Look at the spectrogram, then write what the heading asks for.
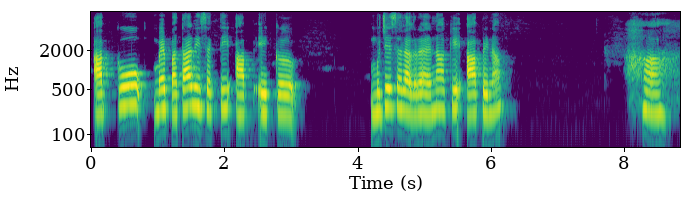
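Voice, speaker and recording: A woman's voice: fairly high pitch, steady tone, extremely slow, pauses often, highs cut off. A woman tarot reader talking to her viewers, coaxing and encouraging them, often closing a thought with a reassuring check-in. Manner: coaxing and encouraging, with a repeated ठीक है at the ends of thoughts. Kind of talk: addressing viewers in a tarot reading.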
